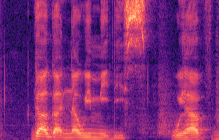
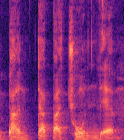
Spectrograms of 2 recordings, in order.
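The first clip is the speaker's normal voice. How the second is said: normal talking voice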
